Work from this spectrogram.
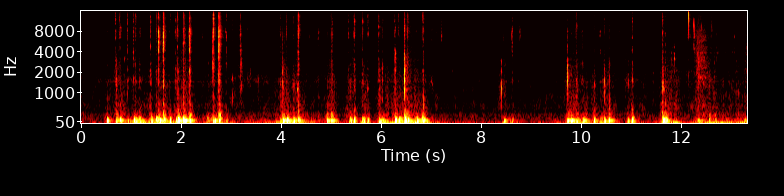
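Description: Bursts of quick typing on a computer keyboard, with clustered clicky keystrokes separated by short pauses, close and fairly loud, with no talking.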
